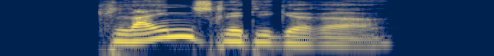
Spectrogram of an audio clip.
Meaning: inflection of kleinschrittig: 1. strong/mixed nominative masculine singular comparative degree 2. strong genitive/dative feminine singular comparative degree
- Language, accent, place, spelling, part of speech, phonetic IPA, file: German, Germany, Berlin, kleinschrittigerer, adjective, [ˈklaɪ̯nˌʃʁɪtɪɡəʁɐ], De-kleinschrittigerer.ogg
